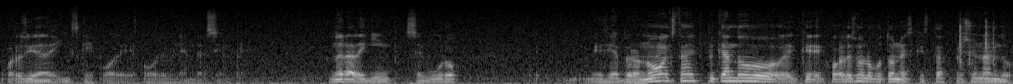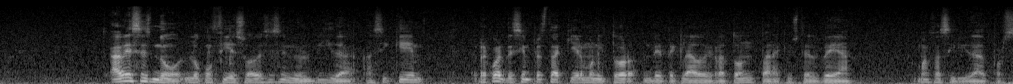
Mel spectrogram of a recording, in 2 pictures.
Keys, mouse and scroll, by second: 1.5-3.4 middle drag, 3.5 scroll up 1, 4.2 scroll up 1, 6.1-8.3 drag, 9.3-10.3 typing, 12.3 Escape, 13.5 click, 18.6-20.2 middle drag.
